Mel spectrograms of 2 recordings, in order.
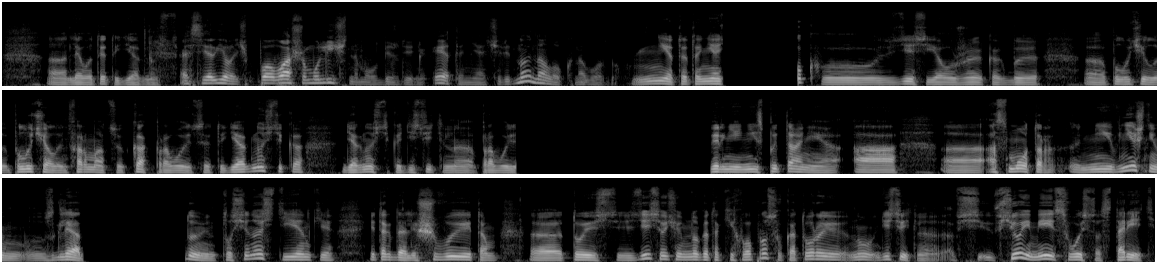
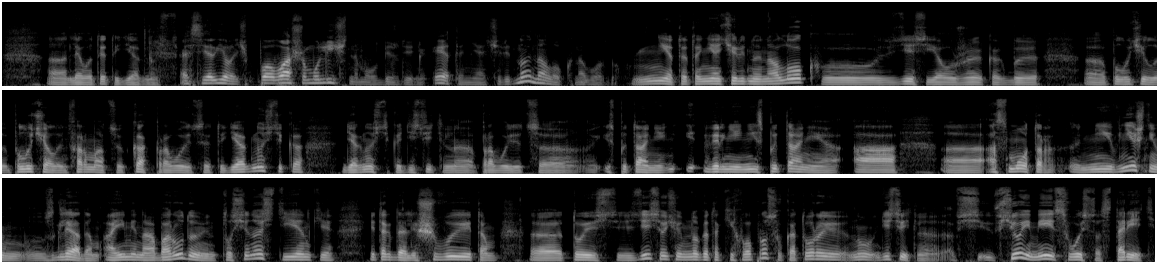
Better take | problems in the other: second | audio cutting out; at 7 s for 1 s, at 17 s for 2 s and at 24 s for 1 s

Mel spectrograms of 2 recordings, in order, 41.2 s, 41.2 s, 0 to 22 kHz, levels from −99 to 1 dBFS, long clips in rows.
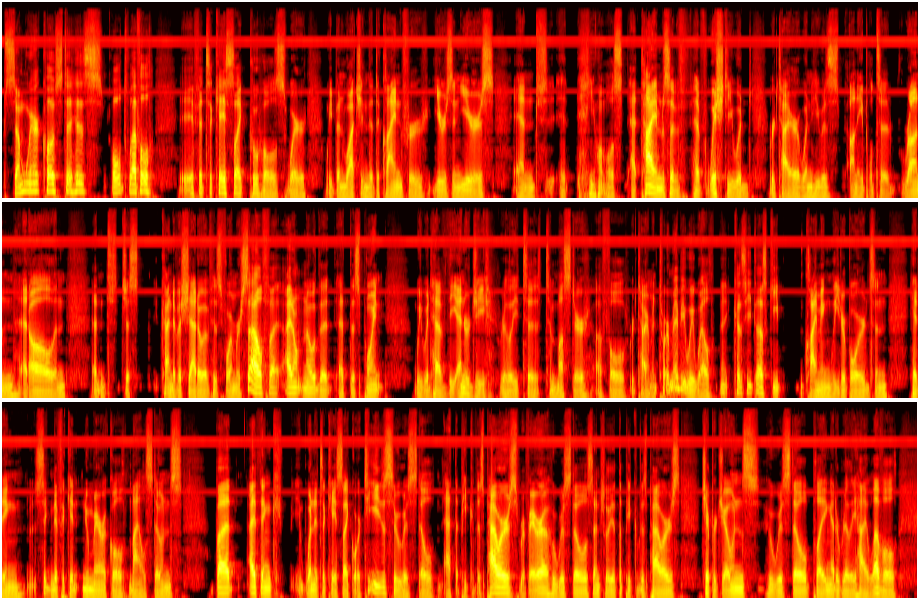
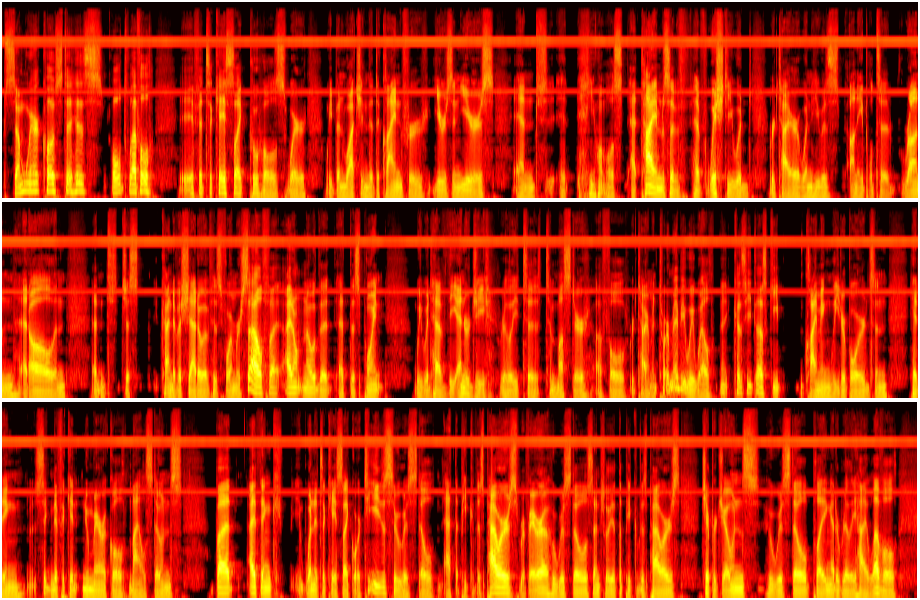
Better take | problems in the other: first | high-pitched whine; loud; throughout; 10 kHz, 10 dB below the speech; faint in the first

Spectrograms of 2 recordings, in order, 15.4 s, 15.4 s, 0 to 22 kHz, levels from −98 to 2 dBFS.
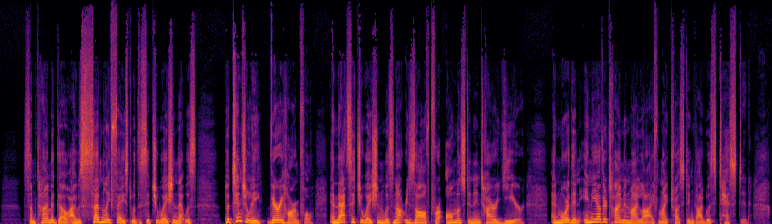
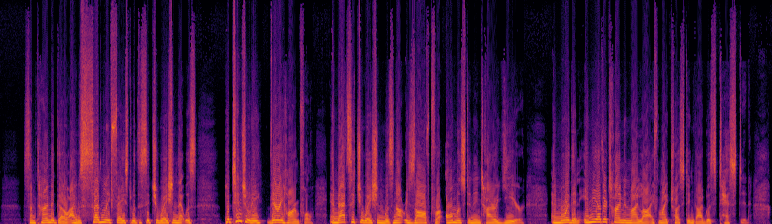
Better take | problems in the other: first | distortion; slight; 13% of the sound clipped

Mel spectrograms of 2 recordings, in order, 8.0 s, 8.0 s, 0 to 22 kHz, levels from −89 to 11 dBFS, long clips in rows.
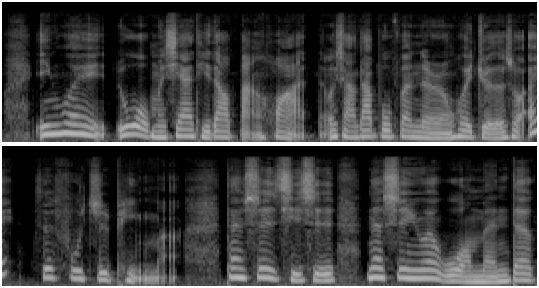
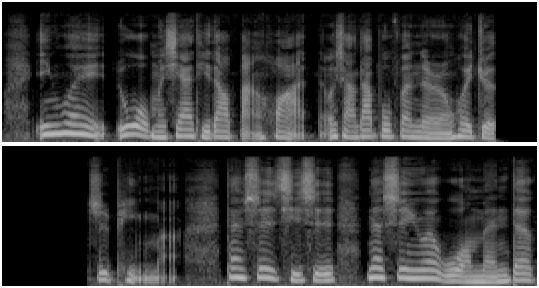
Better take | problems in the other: first | audio cutting out; at 3.5 s for 1 s

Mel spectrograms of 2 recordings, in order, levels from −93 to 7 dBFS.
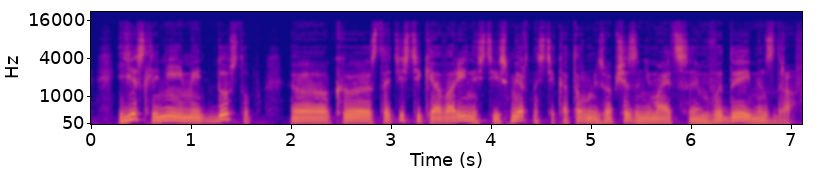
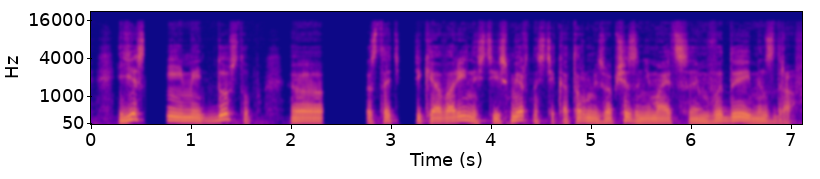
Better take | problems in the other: first | audio cutting out; at 0.5 s, at 2.5 s and at 3 s

